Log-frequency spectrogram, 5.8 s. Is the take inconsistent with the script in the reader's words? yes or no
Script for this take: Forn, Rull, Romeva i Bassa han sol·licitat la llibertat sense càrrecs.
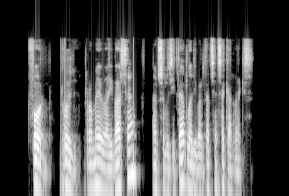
no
